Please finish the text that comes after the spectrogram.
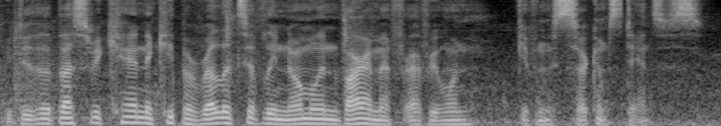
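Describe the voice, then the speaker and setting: A man's voice: fairly low pitch, quick pace, slight background noise, close to an everyday voice. An actor playing an exasperated, earnest young man in an audio drama.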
